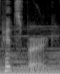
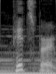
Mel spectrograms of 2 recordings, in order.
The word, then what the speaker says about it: Pittsburgh: As Forbes was a Scotsman, he probably pronounced the name Pittsburgh, similar to Edinburgh.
